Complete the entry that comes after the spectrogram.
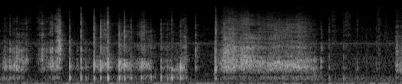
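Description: A large white plastic Aveeno lotion bottle with a pump is held in both hands while long painted nails scratch and tap across its label. Quick, dry taps cut through a steady bright scratching, which swells into a longer continuous scrape midway before settling back to lighter scratches.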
